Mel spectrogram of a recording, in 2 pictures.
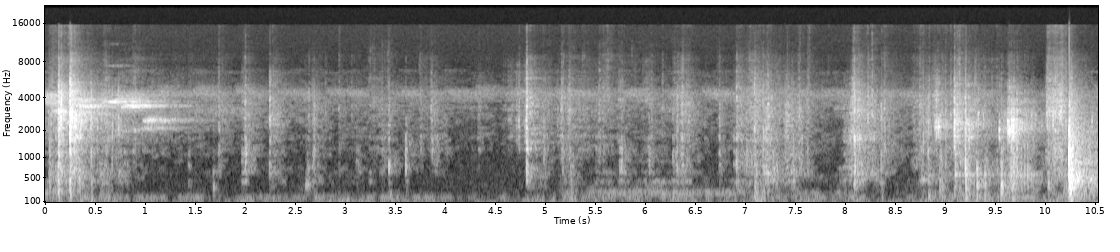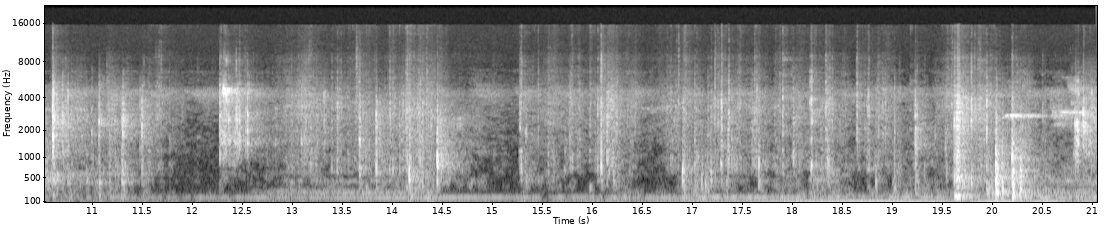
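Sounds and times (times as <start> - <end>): knocking against plastic blocks: 6.9 - 21.0.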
